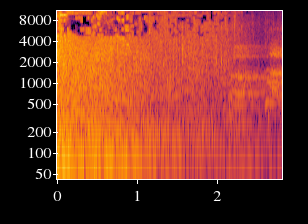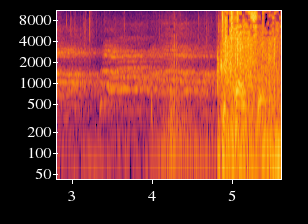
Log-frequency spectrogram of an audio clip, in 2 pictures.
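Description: Bombarda spell explosion in the video game Hogwarts Legacy: a soft magical whoosh with chiming tones building into a sudden loud booming burst near the end, alone without talk.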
